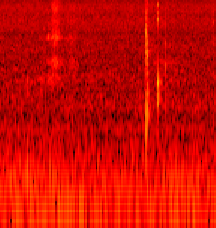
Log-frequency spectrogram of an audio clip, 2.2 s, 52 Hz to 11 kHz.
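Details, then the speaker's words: Hiccups in a newborn boy less than a day old (7 lb 13 oz, 21 in), his first after birth: a quick two-part hiccup, a sharp squeak and catch, over low room hum. "So far, we have seen his first hiccups. Here are his first out of womb hiccups."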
